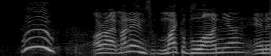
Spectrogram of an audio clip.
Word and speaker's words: Bologna: Alright, my name's Michael Bologna, and it's Bologna like lasagna, because the next time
